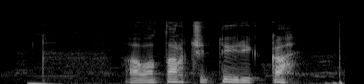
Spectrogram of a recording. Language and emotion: Russian, neutral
